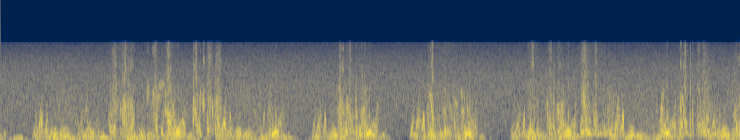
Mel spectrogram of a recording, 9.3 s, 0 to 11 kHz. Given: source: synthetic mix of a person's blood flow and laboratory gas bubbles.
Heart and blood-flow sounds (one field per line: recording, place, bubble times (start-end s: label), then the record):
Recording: Doppler ultrasound of blood flow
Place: precordium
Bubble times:
1.34-1.69 s: bubbles
1.83-2.25 s: bubbles
2.38-2.92 s: bubbles
4.20-4.61 s: bubbles
5.32-5.94 s: bubbles
6.59-6.78 s: bubbles
6.81-7.16 s: bubbles
7.22-7.71 s: bubbles
8.46-9.04 s: bubbles
9.12-9.26 s: bubbles
From the record:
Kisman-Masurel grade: 333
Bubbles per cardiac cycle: rolling drumbeat, 9 or more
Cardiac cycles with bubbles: 50 to 99%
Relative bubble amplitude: loud (0.450 to 0.775)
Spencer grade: 3 (all of the cardiac periods contain showers or single bubble signals, but not dominating or overriding the cardiac motion signals)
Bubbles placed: anywhere in the cardiac cycle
